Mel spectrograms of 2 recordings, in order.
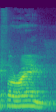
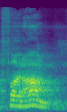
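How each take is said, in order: First: It is said with an English-style pronunciation. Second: It is said with a Thai-style pronunciation. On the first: It follows the English spelling. The speaker calls it wrong. "a lot of foreigners, especially English people, say farang" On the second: It follows the Thai spelling. The speaker calls it right. "But in Thai, it's not spelt like that. It's spelled uh, farang"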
